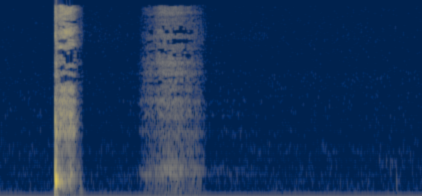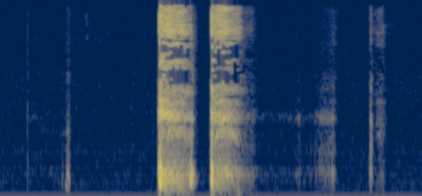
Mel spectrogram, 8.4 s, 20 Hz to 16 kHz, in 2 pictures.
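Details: Night-time cough at 2 AM after waking in the middle of the night: one sharp cough, then a pair of harsh coughs a few seconds later, with quiet breaths and small sounds between; cough.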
